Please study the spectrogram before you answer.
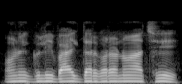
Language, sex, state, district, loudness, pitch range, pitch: Bengali, male, West Bengal, Cooch Behar, -17 LUFS, 135-140 Hz, 140 Hz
